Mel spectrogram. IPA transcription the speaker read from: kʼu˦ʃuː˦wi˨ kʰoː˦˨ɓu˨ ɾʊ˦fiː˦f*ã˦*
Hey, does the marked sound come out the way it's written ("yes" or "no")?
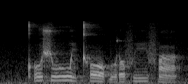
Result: no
